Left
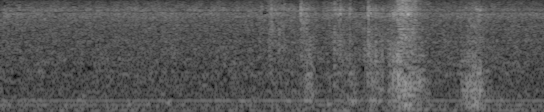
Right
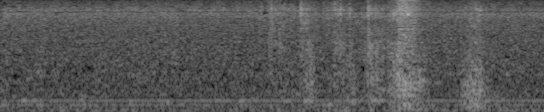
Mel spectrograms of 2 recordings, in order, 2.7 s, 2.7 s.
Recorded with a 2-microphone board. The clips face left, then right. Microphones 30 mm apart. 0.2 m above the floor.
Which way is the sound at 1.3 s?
10° left (ahead or behind).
